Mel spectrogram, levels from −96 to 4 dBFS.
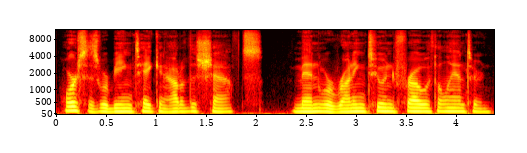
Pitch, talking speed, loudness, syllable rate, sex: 135 Hz, 230 wpm, -17 LUFS, 5.6 syllables/s, male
